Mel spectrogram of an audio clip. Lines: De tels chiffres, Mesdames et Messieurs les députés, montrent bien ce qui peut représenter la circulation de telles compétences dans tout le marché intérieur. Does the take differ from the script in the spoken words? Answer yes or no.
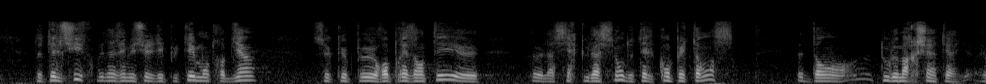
yes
